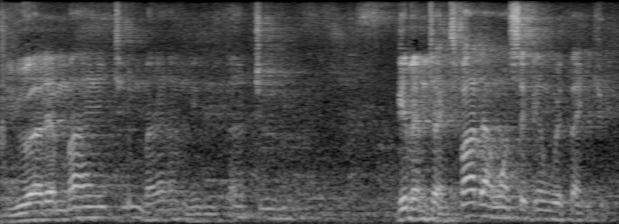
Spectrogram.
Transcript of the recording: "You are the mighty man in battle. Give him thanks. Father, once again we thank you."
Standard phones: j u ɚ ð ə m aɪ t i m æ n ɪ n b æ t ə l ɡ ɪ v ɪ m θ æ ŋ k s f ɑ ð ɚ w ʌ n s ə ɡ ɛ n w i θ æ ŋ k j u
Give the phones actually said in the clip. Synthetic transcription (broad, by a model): j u ɚ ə m aɪ t i m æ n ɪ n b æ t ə ɡ ɪ v ɪ m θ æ ŋ k s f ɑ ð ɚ w ʌ n s ə ɡ ɛ n w i θ æ ŋ k j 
